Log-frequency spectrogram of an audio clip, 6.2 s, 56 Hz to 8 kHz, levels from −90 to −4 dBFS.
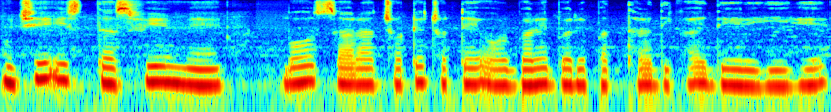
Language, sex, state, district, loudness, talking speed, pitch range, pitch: Hindi, female, Arunachal Pradesh, Lower Dibang Valley, -17 LUFS, 155 wpm, 185-205 Hz, 195 Hz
